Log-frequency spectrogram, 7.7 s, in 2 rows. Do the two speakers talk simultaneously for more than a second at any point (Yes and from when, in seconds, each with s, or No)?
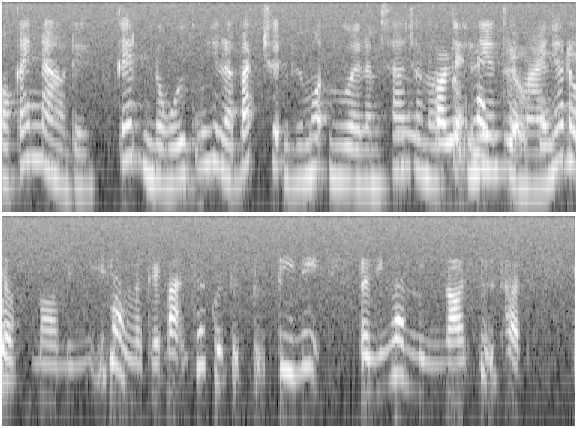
Yes, from 2.6 s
